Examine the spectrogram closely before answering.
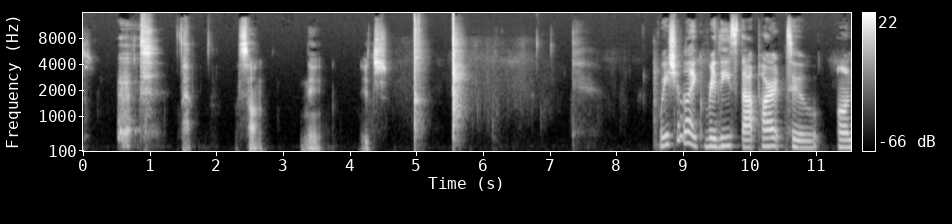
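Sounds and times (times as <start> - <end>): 
speech: 2.4 - 4.6, 8.7 - 11.5
hand claps for audio sync: 5.0 - 5.9.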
